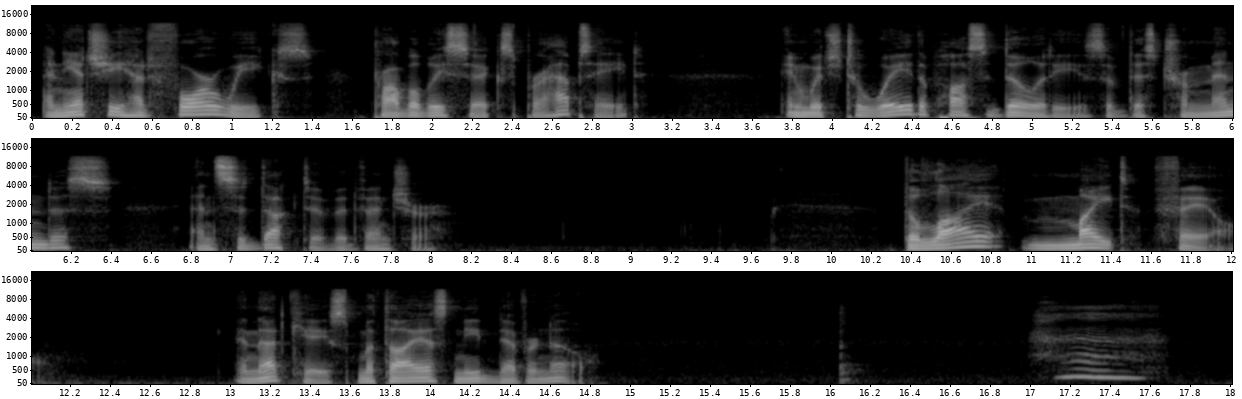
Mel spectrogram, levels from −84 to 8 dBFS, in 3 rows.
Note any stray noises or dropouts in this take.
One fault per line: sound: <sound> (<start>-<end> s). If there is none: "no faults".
sound: tap (16.0-16.2 s)
sound: sigh (17.0-17.7 s)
